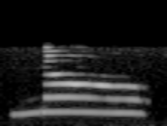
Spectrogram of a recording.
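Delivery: high drawn-out no; mock dismay. Kai hearing his sister was taken, high drawn-out no. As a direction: stretch the no up high in mock despair.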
